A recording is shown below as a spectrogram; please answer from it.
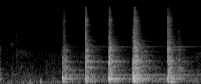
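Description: Metal air vent on a charcoal grill being slid to a slightly open setting: about five sharp metallic clicks and knocks, each with a short ring.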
